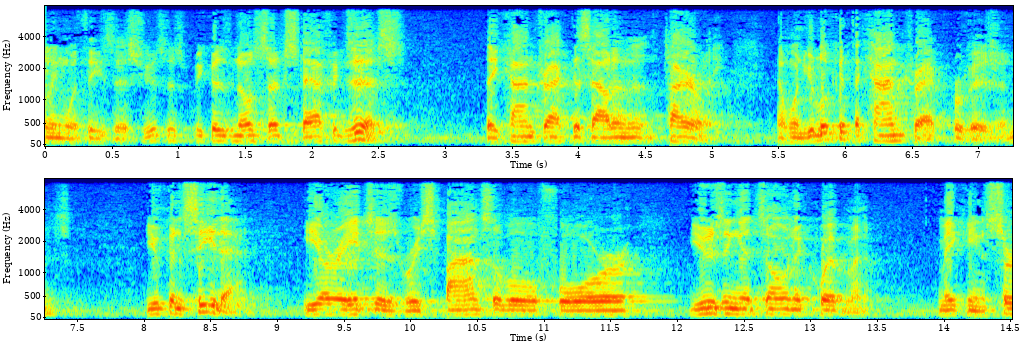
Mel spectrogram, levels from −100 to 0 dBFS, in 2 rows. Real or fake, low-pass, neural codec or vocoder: real; 7.2 kHz; none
